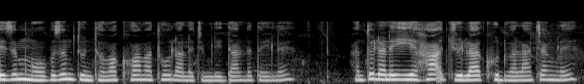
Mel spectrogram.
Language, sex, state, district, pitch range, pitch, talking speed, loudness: Wancho, female, Arunachal Pradesh, Longding, 195-225 Hz, 210 Hz, 215 wpm, -16 LUFS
